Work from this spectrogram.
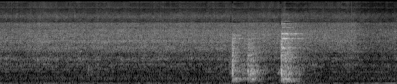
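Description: Bottle gourd being sautéed in a pan with crushed cardamom and salt, a soft, even sizzle interrupted by two brief scraping bursts of stirring.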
